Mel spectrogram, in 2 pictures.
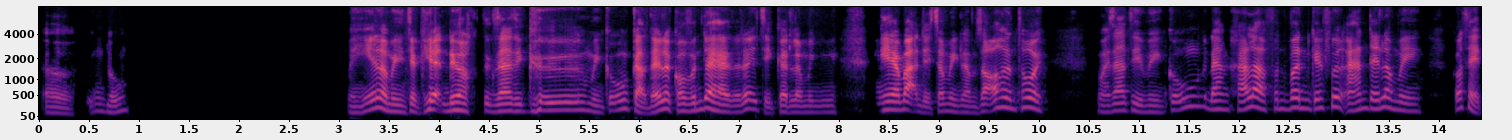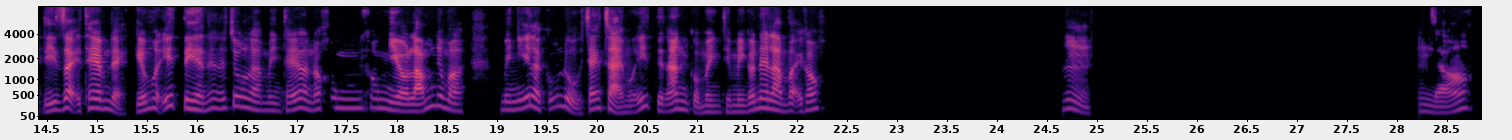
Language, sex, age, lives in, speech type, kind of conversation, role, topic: Vietnamese, male, 20-24, Vietnam, conversation, advice, user, Làm thế nào để điều chỉnh chi tiêu và kế hoạch tương lai khi tài chính đột ngột thay đổi?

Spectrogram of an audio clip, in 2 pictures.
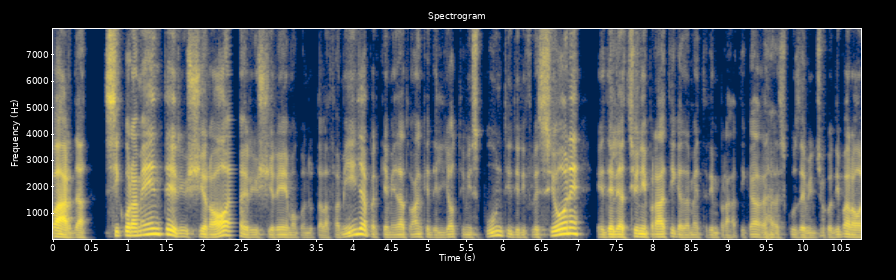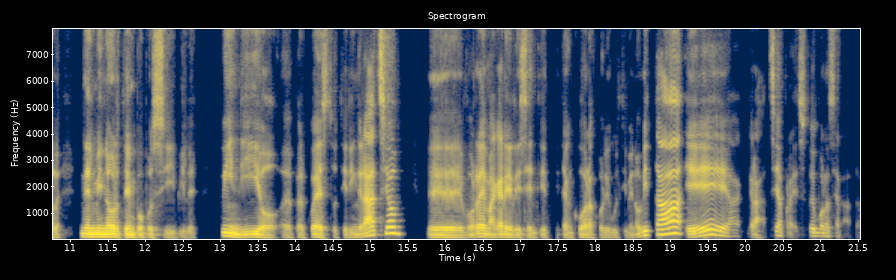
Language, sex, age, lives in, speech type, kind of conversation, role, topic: Italian, male, 50-54, Italy, conversation, advice, user, Come posso adattarmi al nuovo ritmo quotidiano dopo essermi trasferito/a in un’altra città?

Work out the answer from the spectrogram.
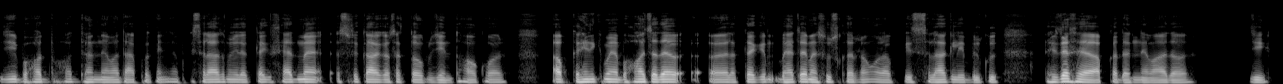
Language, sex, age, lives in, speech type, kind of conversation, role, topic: Hindi, male, 20-24, India, conversation, advice, user, मैं अपनी चिंता और भावनाओं को सहजता से कैसे स्वीकार कर सकता/सकती हूँ?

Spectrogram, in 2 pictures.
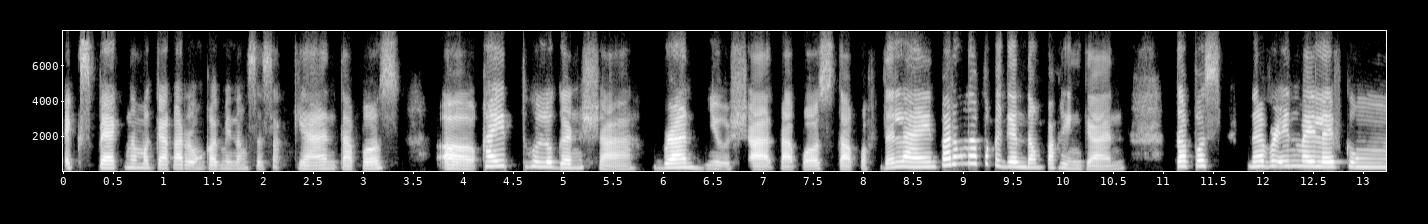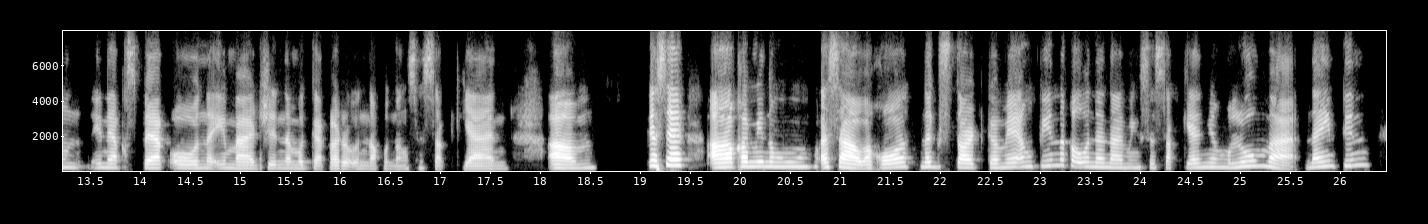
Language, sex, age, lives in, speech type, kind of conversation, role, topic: Filipino, female, 30-34, Philippines, conversation, unstructured, none, Ano ang naramdaman mo nang makamit mo ang isa sa pinakamalalaking pangarap mo?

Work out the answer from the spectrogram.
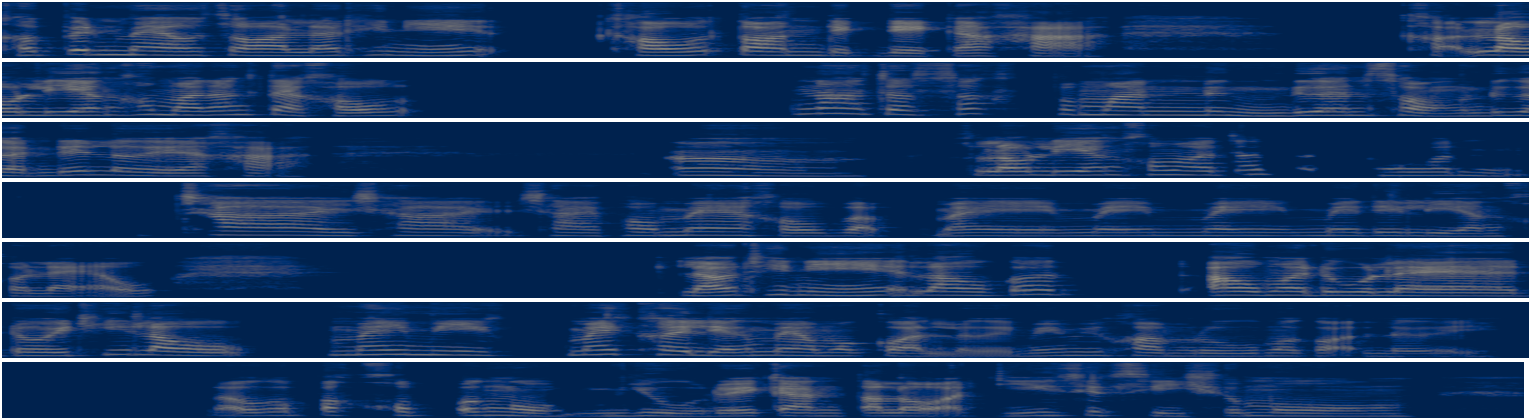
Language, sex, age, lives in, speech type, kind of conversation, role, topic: Thai, female, 30-34, Thailand, conversation, unstructured, none, ความทรงจำอะไรที่ทำให้คุณยิ้มได้ทันที?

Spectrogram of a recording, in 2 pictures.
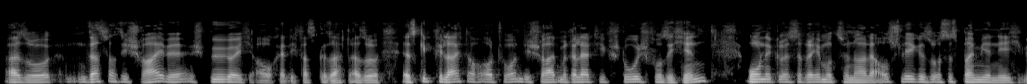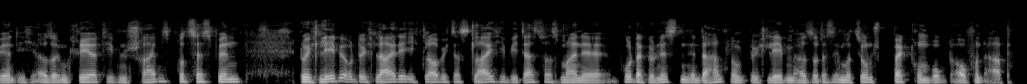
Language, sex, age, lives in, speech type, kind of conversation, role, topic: German, male, 65-69, Germany, conversation, podcast, guest, Was ist dein Lieblingsort, an dem du besonders kreativ bist?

